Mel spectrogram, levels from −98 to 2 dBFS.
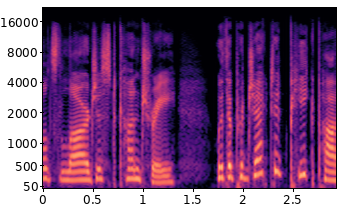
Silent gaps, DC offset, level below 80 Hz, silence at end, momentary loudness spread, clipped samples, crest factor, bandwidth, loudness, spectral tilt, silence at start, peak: none; under 0.1%; -50 dBFS; 0 s; 6 LU; under 0.1%; 18 dB; 16 kHz; -23 LUFS; -4.5 dB/octave; 0 s; -6 dBFS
